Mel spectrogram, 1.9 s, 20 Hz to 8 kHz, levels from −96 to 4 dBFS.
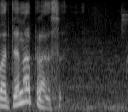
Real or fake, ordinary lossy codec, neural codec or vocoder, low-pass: real; none; none; none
